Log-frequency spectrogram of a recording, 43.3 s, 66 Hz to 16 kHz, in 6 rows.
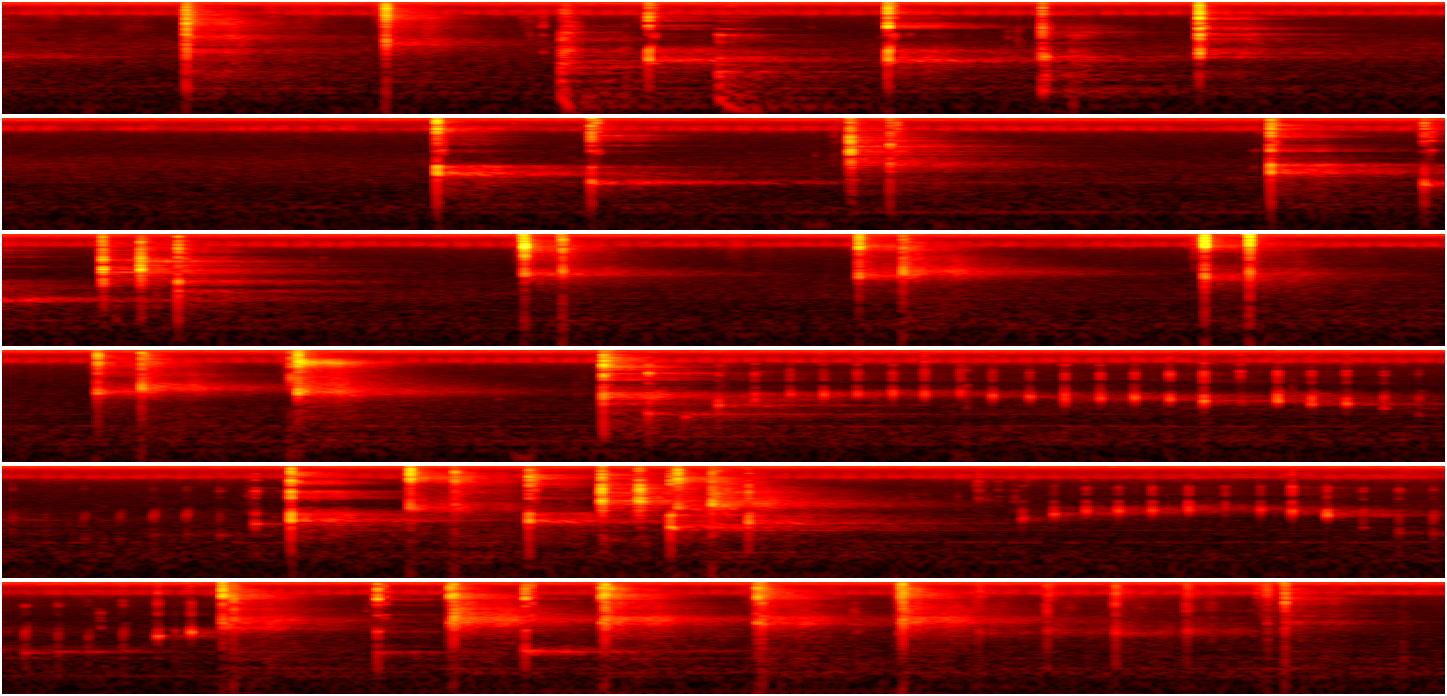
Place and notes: Maribor, Koroska cesta, Vinarjski potok - Jamming with location / triggering acoustics of an under street passage
No artificial processing, just playing with interesting naturally occuring echoes of a sub street passage.
15 August 2012, 22:30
